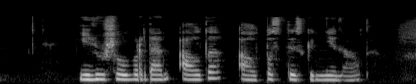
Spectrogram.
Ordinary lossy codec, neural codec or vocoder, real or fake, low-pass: MP3, 48 kbps; none; real; 9.9 kHz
